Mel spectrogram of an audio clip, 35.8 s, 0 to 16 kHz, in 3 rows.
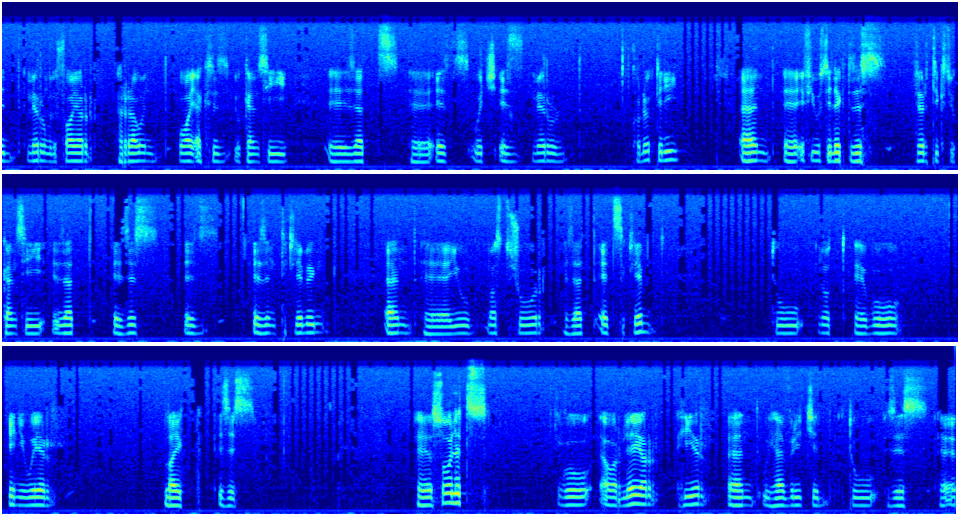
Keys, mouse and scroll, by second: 1.7-4.1 drag, 3.4 Tab, 3.8 Tab, 4.3 Tab, 4.5-9.5 right drag, 6.0 a, 8.3-10.2 drag, 9.4 ctrl+z, 10.0-12.3 right drag, 11.3 g, 16.2-18.2 right drag, 16.4 g, 18.2-24.0 drag, 21.2-23.0 right drag, 23.4-25.2 right drag, 24.0 g, 28.2 Tab, 28.8 Tab, 29.2 Tab, 29.6 Tab, 30.4 x, 31.6-33.4 drag, 32.7 Tab, 33.8 Tab, 33.8 click, 34.2 right click.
